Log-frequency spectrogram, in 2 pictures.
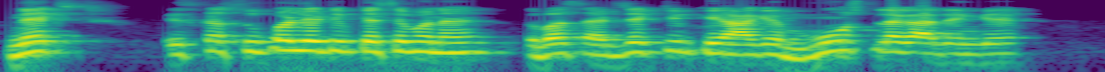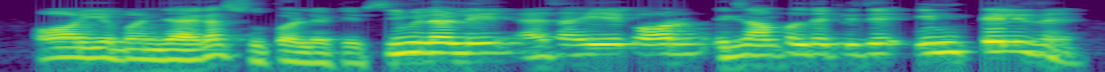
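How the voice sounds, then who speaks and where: A man's voice: sits high, unhurried, lo-fi sound. A man teaching an English grammar lesson, explaining step by step and mixing Hindi with English.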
